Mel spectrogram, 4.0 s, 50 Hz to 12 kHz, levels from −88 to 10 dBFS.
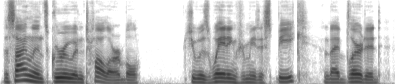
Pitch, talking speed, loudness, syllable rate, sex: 140 Hz, 210 wpm, -17 LUFS, 6.7 syllables/s, male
